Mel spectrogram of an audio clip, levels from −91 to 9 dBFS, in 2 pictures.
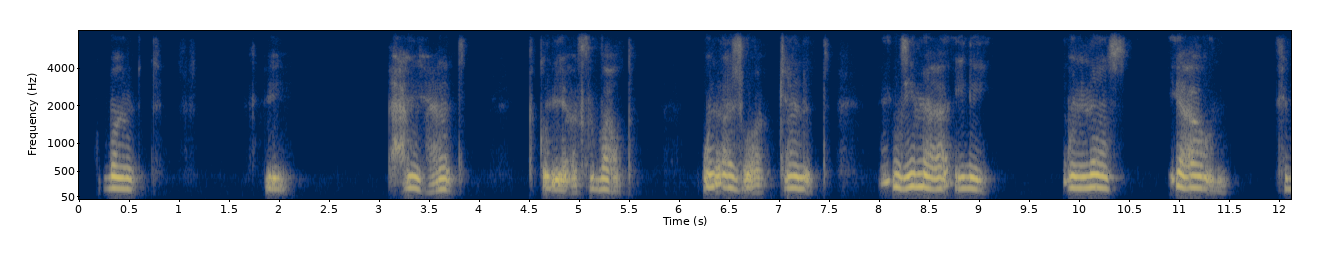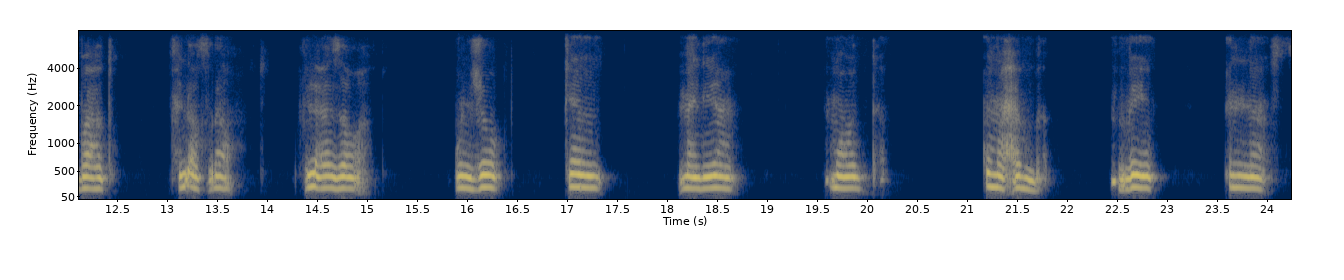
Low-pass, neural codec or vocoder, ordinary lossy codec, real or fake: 7.2 kHz; vocoder, 22.05 kHz, 80 mel bands, Vocos; Opus, 16 kbps; fake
